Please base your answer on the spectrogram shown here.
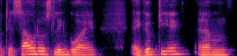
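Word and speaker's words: Thesaurus Linguae Aegyptiae: The Thesaurus Linguae Egyptii, okay, I'm just not pronouncing it Latin, not English, so Thesaurus Linguae Egyptii, this one's your friend.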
